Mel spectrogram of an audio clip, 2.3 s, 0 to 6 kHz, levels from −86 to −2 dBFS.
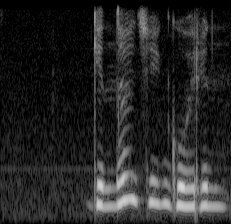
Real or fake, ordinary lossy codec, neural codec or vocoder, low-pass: real; none; none; 5.4 kHz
